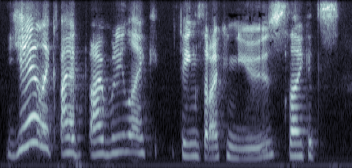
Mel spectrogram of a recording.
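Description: A woman's voice: fairly high pitch, expressive, moderate pace, creaky, fairly bright tone, dull audio. A woman chatting casually as a panelist on a fan podcast. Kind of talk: casual chat.

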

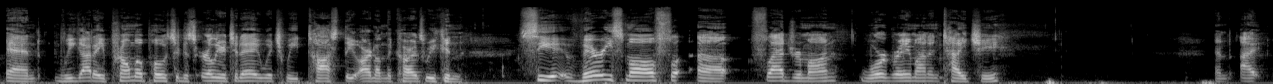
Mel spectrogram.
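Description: A man's voice: on the high side, steady tone, measured pace, sharp tone. A man hosting a casual fan news discussion, talking in an enthusiastic, rambling way and occasionally swearing. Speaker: podcast host.

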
